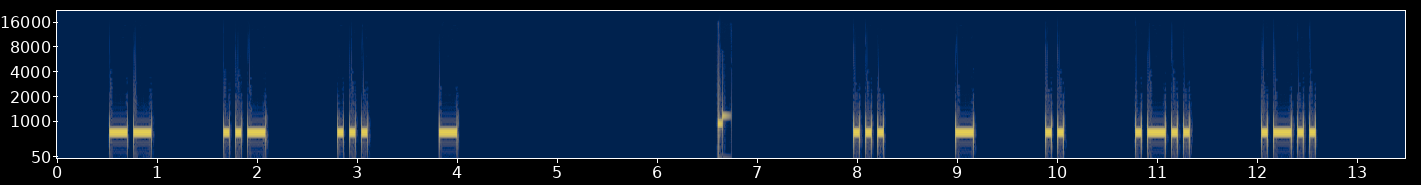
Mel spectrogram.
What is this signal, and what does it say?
Morse code, heard as a keyed tone, about 20 wpm, spaced as for 9 wpm, 700 Hz. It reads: MUST STILL
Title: 4x Character Spacing - Top 500 Words - 20wpm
